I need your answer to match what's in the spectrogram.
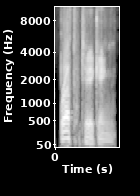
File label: "Breathtaking", American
